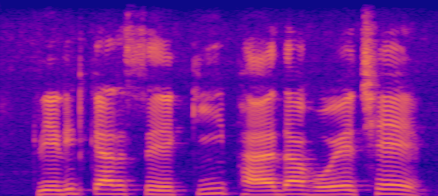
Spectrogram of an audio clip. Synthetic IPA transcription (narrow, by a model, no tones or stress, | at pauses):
kɾeːɖɪʈkəɾsekipʰaːjd̪aɦoːet͡ʃʰeː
